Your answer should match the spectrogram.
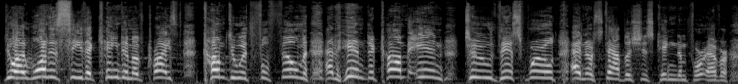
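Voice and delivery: high, loud, impassioned preacher; full-force preaching. Acted. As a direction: preach it hard, pressing each question on the listeners.

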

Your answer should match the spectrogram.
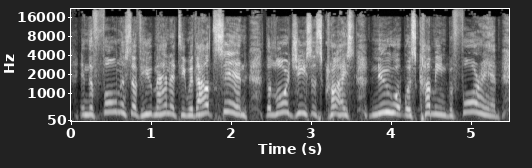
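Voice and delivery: normal talking voice

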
